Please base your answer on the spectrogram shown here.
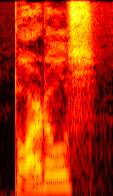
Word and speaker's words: Bartels: Is it Bartels? Is that am I pronouncing that correctly?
